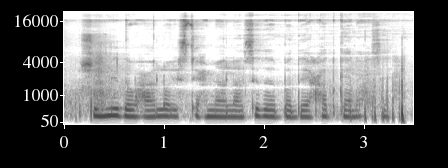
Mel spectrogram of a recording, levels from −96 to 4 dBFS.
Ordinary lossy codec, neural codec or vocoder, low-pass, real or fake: none; none; none; real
